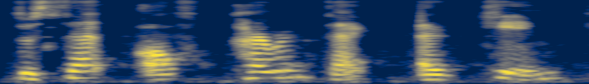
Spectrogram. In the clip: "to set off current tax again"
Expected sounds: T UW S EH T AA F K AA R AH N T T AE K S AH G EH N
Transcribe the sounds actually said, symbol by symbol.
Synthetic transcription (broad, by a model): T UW S EH T AA F K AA R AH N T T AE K AH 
